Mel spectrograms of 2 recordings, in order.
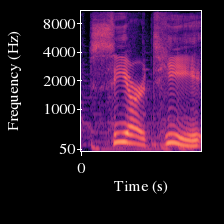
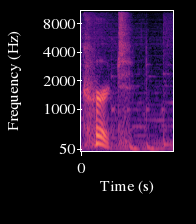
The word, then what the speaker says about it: CRT: we ended up with the universal pronunciation of CRT as CRT instead of Kurt that's like the least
